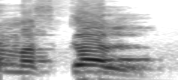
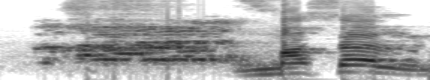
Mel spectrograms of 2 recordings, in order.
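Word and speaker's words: muscle: है क्या पढ़ रहे मस्कल क्या पढ़ेंगे मसल मकल भी नहीं पढ़ते राइट इन द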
